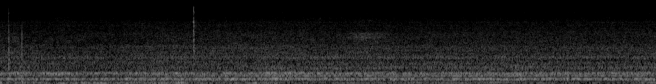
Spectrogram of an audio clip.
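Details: A swarm of Italian honey bees with a queen among them, in swarm mode and ignoring the beekeeper, in southeast Texas: a continuous thick buzzing drone with a couple of sharp clicks.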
